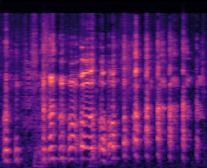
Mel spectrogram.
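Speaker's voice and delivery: high squealing laugh of disgust. Real, not acted. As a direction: laugh out in revulsion. Tasting gross jelly bean.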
